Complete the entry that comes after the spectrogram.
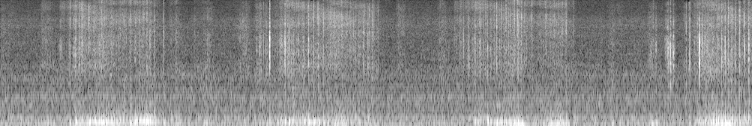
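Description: Fingertips with long pink nails scratch and rub along the woven surface of a flat grey webbing strap, probably nylon, about a hand wide and held in one hand. Uneven, scratchy rubbing swells in and out, with a low, dull body and occasional bright, crisp scraping bursts.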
